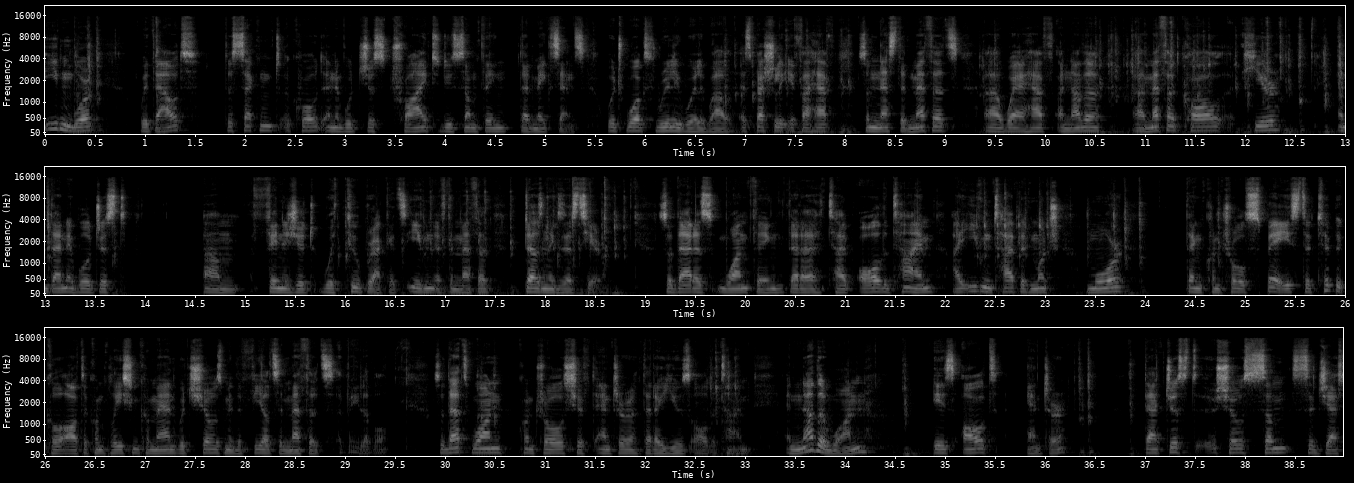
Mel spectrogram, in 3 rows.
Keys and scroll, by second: 0.3 ctrl+shift+Return, 6.5 Escape, 6.8 Escape, 7.2 b, 7.4 b, 7.6 b, 7.8 b, 9.2-12.7 typing, 12.8 ctrl+shift+Return, 15.7 Escape, 16.6-19.0 typing, 21.8-23.2 typing, 23.6 ctrl+space, 30.2 Escape, 32.5 l, 36.2 alt+Return.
